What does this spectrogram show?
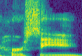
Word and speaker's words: Hersey: Looking at the chat, my name is Hersey. It is pronounced with an O, and Hersey like the candy bar without the second H.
